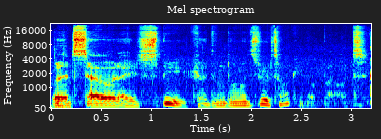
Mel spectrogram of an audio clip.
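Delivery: mock Spanish actor, taking his time; Antonio Banderas impression. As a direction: defend yourself as a Spanish film star. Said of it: "that Antonio Banderas impression".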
